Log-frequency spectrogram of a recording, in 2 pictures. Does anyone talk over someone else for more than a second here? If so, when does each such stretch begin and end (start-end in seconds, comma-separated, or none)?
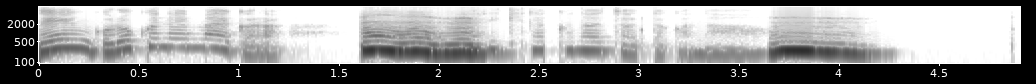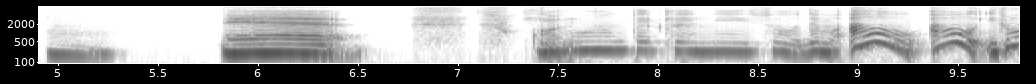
none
